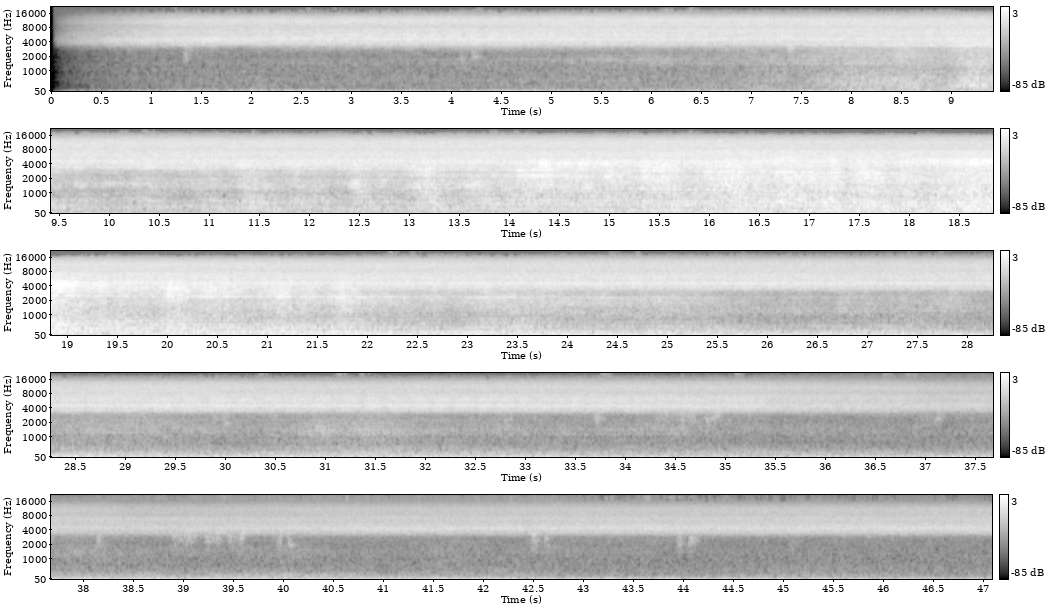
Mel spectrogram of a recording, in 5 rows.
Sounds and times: Cicada 0.1 - 47.0
The plane flew through 7.0 - 29.8

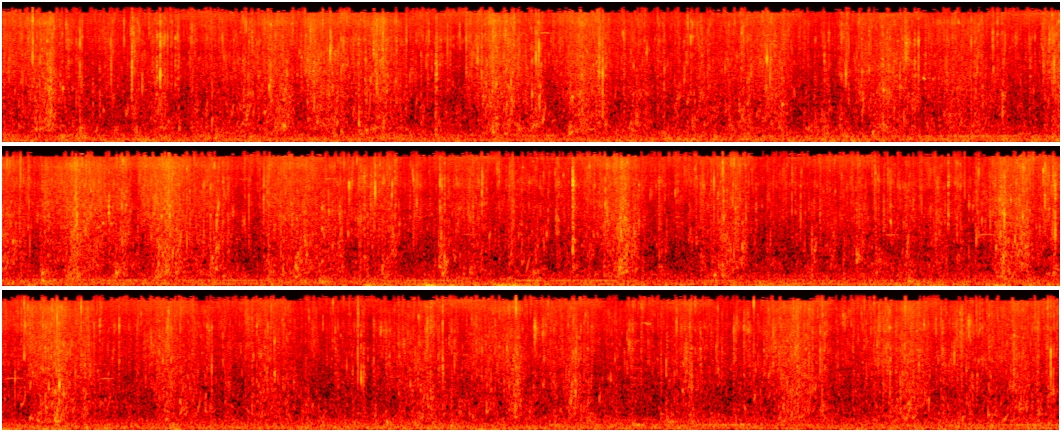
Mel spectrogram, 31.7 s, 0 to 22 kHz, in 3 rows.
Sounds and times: Hudson River 0.0 - 31.7

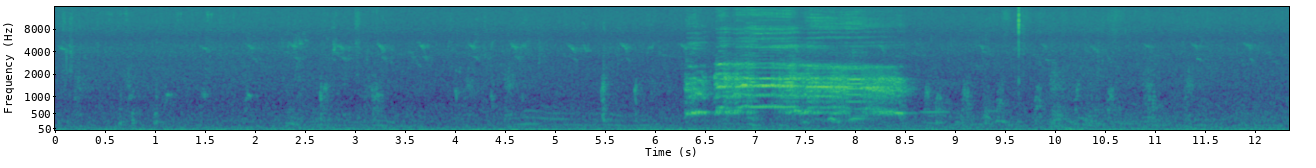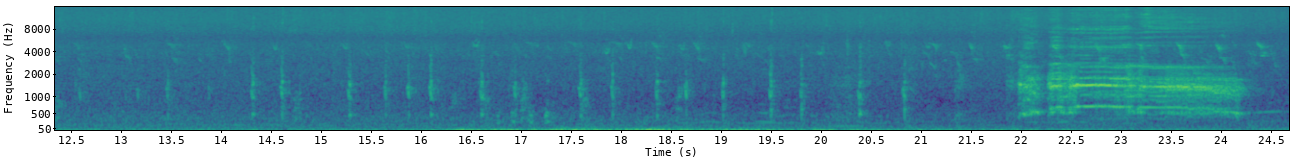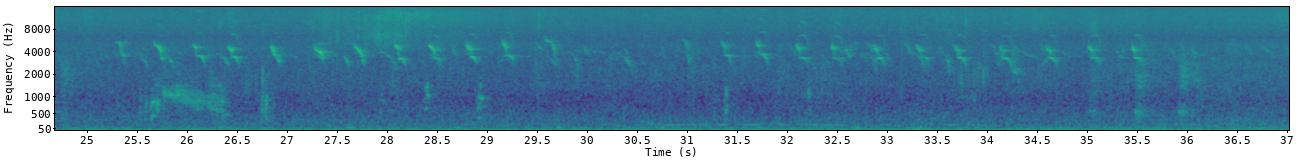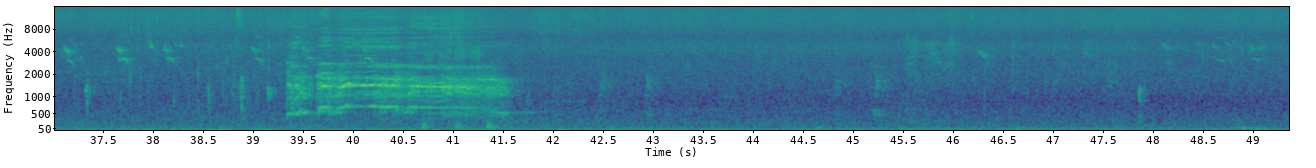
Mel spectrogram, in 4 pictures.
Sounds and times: heavy mid-day breeze in the large trees 0.0 - 49.3

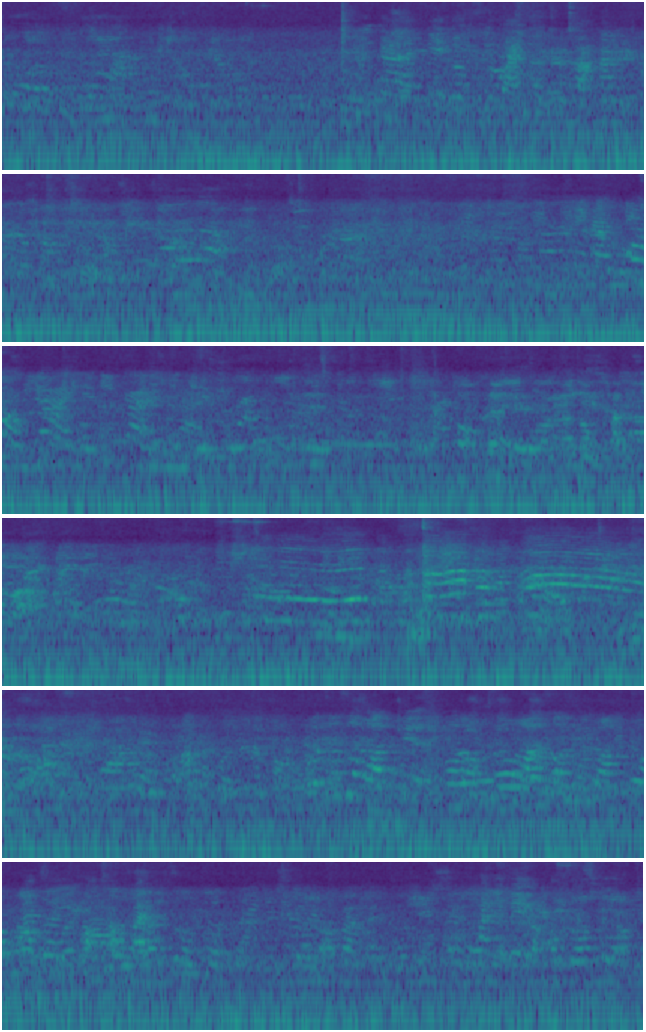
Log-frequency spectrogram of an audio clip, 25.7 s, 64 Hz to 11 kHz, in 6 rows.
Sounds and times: Traffic Sound 0.0 - 25.6

